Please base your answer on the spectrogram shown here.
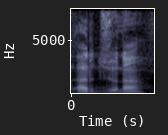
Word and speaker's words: Arjuna: away yeah thank you so the name is Arjuna uh the way J is pronounced in German it's it turns out to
